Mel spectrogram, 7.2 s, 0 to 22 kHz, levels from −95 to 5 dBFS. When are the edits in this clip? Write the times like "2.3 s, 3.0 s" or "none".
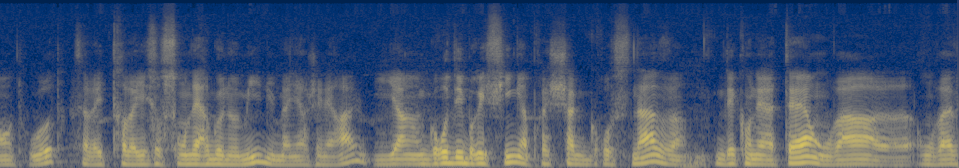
2.8 s, 5.3 s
